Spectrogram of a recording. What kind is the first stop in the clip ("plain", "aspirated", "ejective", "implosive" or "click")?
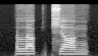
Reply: plain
